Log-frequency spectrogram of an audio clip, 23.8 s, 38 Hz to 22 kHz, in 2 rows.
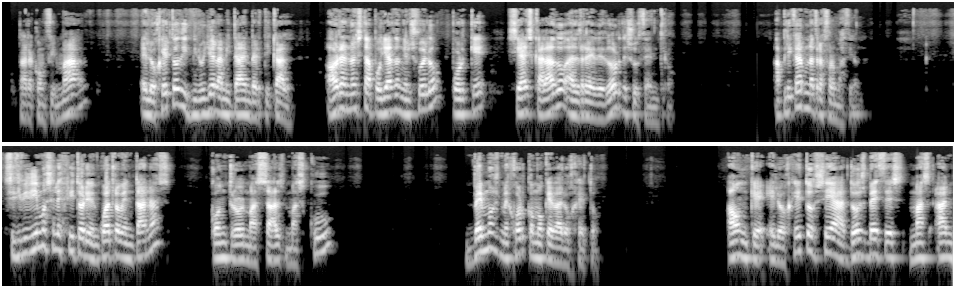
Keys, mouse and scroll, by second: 1.6-3.6 middle drag, 16.1 ctrl+alt+q, 20.7-22.7 middle drag.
